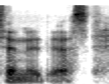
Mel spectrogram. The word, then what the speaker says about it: tinnitus: or if they do they don't know it's pronounced tinnitus so we really really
